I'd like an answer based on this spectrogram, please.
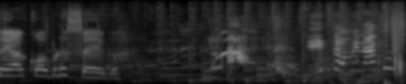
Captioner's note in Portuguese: risos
